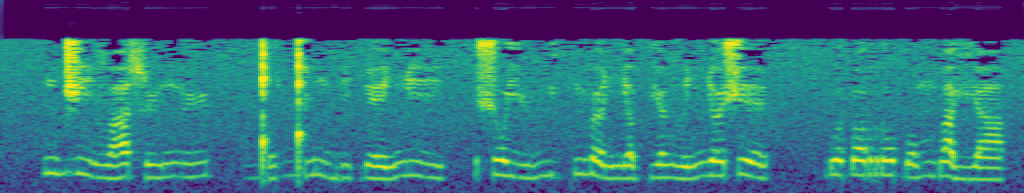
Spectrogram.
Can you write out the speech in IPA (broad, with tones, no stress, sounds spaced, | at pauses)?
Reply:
n d͡ʒ i˥˨ v a˨˦ ɬ y˨˦ ɲ y˨˦ | ɡ͡ǃ ʊ˨˦ ɡ͡ǃ i˦ m b i˨ ɠ e˨ ɲ i˥˨ | ʃ o˦ j y˨ mʲ e˥˨ k m œ˥˨ ɲ ɐ˨˦ pʲ œ˨˦ v ɪ˨ ɲ œ˦ ʃ ɪ˥˨ | ɠ ʊ˦ ɗ ɔ˦ r o˦ ɠ o˨˦ m b a˥˨ vʲ a˨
